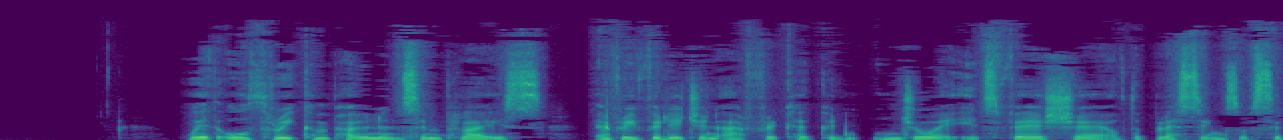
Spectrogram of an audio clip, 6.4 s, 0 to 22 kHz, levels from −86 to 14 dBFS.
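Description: Generation loss runs through the whole clip: a swirly, hollow smear with blurred attacks and nothing above 19 kHz, likely from about five rounds of lossy re-encoding, consistent with WMA near 128 kbit/s. Hard clipping hits briefly at 1.01 s and 3.03 s, where peaks overdrive a stage by about 1 dB and 3 dB, get cut flat, and snap as short crackles.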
